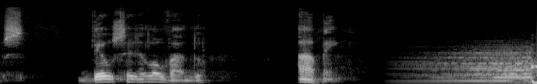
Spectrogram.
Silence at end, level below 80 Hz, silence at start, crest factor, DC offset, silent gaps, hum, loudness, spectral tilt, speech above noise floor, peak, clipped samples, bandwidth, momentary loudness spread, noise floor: 0 s; -62 dBFS; 0.05 s; 20 dB; under 0.1%; 2.79-2.95 s; none; -23 LUFS; -4.5 dB/octave; 51 dB; -4 dBFS; under 0.1%; 15.5 kHz; 23 LU; -73 dBFS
